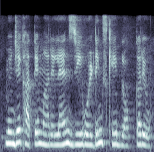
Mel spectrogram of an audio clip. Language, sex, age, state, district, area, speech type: Sindhi, female, 30-45, Gujarat, Surat, urban, read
